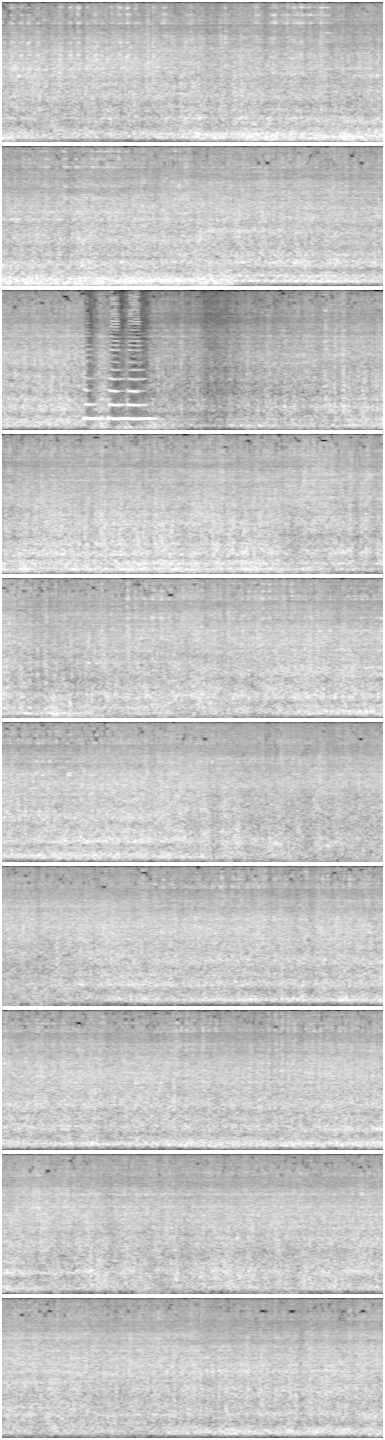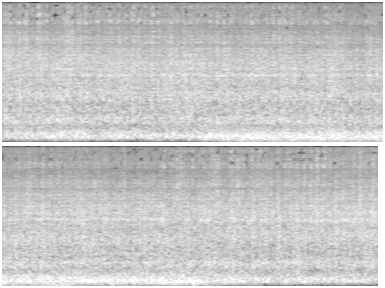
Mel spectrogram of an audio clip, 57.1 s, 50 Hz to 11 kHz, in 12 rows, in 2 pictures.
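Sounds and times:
rail cart running on track: 0.0 - 57.0
horn blast: 10.5 - 11.7.

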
